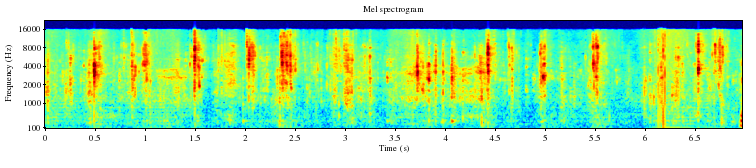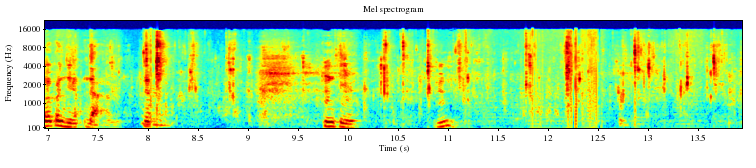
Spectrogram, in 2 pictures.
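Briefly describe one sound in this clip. Fingers squish and rustle through rice and food.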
